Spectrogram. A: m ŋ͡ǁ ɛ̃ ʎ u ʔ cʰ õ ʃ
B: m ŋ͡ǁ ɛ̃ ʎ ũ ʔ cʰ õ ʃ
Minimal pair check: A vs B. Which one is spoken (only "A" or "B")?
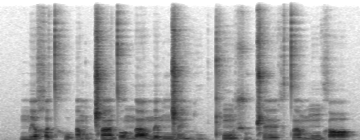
A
